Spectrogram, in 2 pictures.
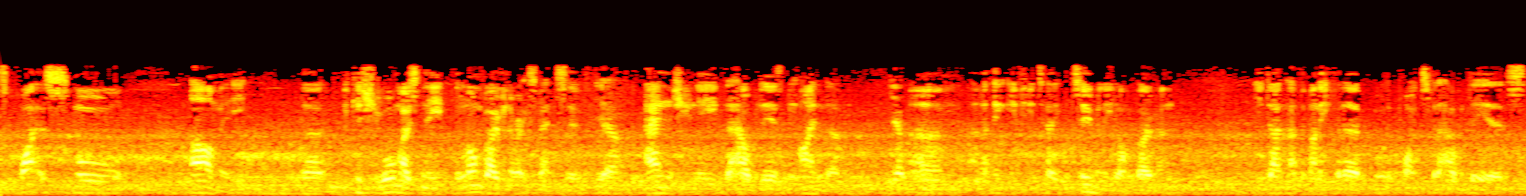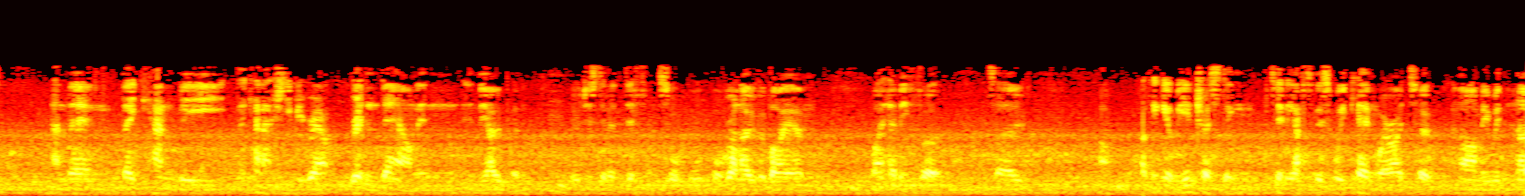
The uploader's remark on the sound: This episode was recorded quite literally on the road, using an iPhone 5 microphone - the audio is still pretty decent though, so don't be afraid!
